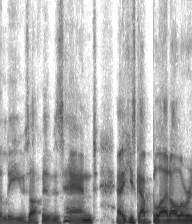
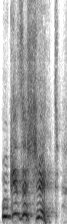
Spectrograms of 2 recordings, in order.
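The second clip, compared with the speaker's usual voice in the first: scoffing; 3 dB louder than usual. Real, not acted. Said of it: "ranting at the film".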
